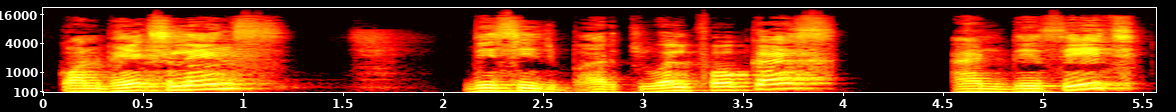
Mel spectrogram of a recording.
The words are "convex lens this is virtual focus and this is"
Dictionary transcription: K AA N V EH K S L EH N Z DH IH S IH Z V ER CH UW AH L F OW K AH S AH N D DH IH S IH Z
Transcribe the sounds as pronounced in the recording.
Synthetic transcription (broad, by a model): K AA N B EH K S L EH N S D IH S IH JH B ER CH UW AH L P OW K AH S AH N D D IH S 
